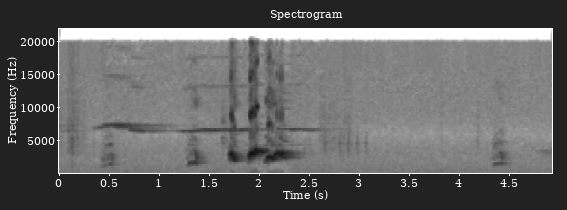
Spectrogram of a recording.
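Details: Red-whiskered bulbuls, a wild-caught caged male and female, while wild birds call for a mate outside. A faint chirp is followed by one loud, quick, bubbly phrase near the middle, then a soft note, with a thin high whine behind.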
